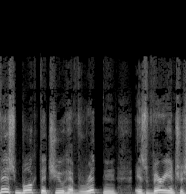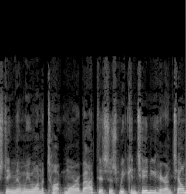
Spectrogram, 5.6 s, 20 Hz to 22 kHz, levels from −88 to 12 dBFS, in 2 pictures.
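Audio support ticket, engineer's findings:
Clock drift between sender and receiver, whole clip. Sender clock runs about 3% slow. Jitter buffer keeps draining; receiver must pad playback to stay in step.

Repeated timing corrections, 0.04 to 4.97 s. Small repeated pieces at uneven intervals, tempo at 97%. Adds around 150 ms overall.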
